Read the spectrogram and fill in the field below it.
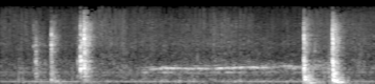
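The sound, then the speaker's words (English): A door opens: a few quick latch clicks, a long steady hinge creak, then two sharp knocking thumps as it settles. No voices. “There she goes to the door.”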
